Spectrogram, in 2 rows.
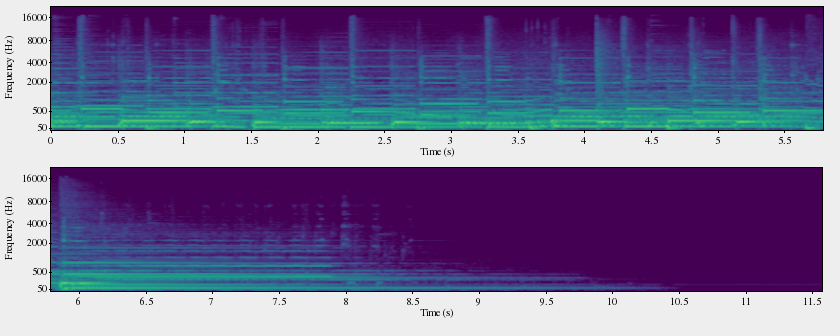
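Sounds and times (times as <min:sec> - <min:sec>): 
swing ballad: 0:00.0 - 0:09.2.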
